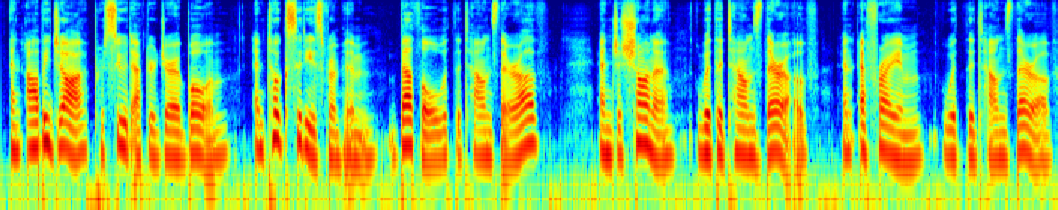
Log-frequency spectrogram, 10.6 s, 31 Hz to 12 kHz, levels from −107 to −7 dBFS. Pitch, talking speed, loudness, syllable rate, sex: 155 Hz, 155 wpm, -21 LUFS, 4.7 syllables/s, female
